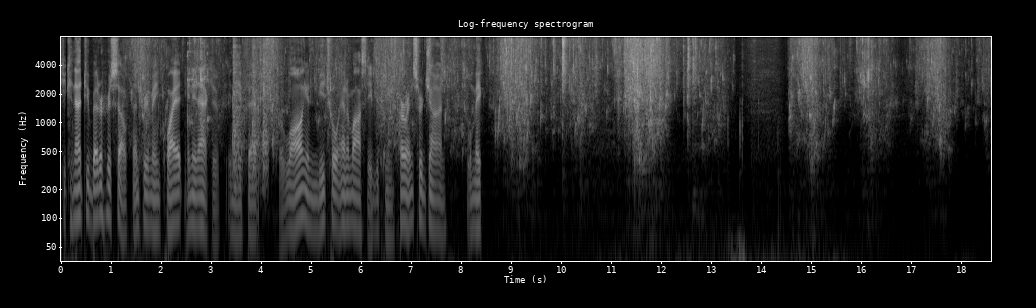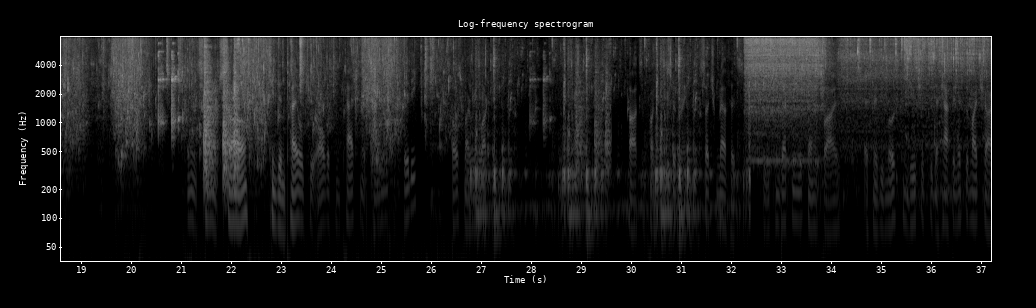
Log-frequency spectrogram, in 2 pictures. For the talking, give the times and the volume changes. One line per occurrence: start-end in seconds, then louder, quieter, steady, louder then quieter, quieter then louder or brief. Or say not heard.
0.0-8.4 steady
21.1-25.7 quieter
26.4-27.3 brief
29.9-37.1 steady.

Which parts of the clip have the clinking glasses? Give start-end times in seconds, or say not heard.
2.5-4.2, 20.5-22.2, 27.9-29.6.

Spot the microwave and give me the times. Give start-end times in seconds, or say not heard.
not heard.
